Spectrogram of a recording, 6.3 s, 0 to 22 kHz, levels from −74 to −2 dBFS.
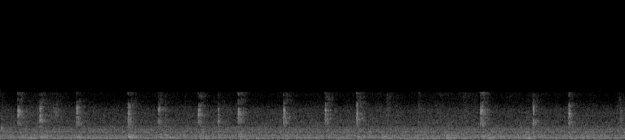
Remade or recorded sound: recorded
